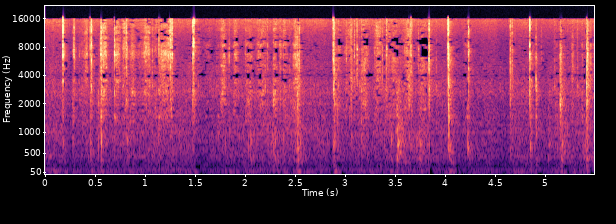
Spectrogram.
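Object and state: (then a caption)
Aluminium and plastic computer keyboard. Fingertips rub and press individual plastic keys on a white aluminium-framed computer keyboard, dabbing them with Blu-Tack. About twenty short, bright clicks stand out over a soft, steady rubbing hiss, with almost no low end. Each click dies away instantly.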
